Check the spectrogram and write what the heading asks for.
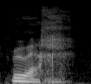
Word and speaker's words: ruach: Now, if you want to spit out the window while you're driving and you're a Hebrew, you could do it well with this word, ruach, because that lasts a little bit. That's how you say it.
